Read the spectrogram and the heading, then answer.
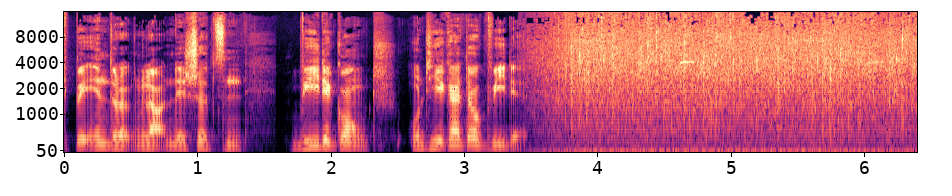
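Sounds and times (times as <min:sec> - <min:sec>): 
speech: 0:00.1 - 0:04.0
rain driven in from the side pattering against a surface: 0:03.5 - 0:06.3.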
